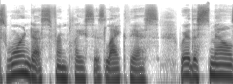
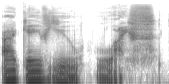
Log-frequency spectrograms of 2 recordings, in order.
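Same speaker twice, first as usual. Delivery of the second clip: words hissed out softly, hushed; 6 semitones lower, 6 dB quieter than usual. A woman stares straight into their eyes and speaks, hissing. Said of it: "she hisses".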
